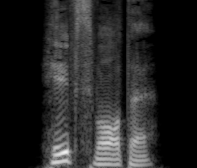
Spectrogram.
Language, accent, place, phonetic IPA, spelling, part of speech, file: German, Germany, Berlin, [ˈhɪlfsˌvɔʁtə], Hilfsworte, noun, De-Hilfsworte.ogg
- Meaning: dative singular of Hilfswort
